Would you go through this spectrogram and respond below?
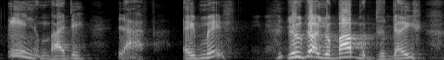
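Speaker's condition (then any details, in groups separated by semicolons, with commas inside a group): Cerebral palsy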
